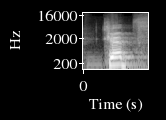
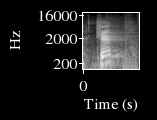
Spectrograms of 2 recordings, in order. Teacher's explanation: Le ö court /œ/ équivaut à un e /ɛ/ en yiddish. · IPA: /ˈkɛp/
